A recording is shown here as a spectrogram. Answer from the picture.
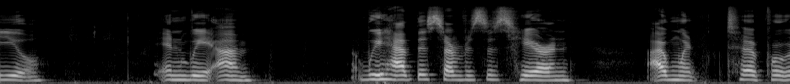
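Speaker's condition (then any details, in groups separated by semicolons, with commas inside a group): Damaged diaphragm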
